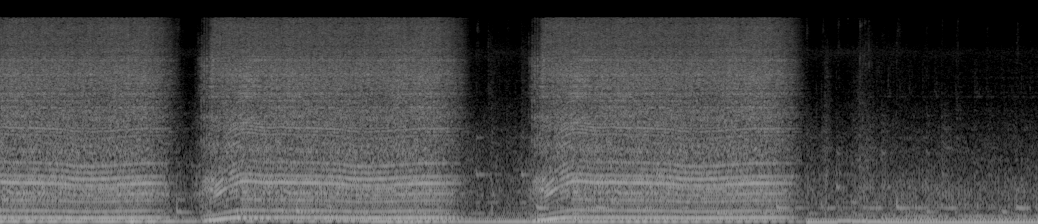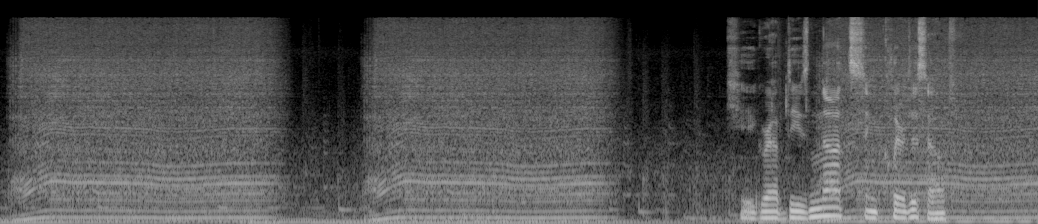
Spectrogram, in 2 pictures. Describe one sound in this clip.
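A chainsaw engine drones steadily and revs up again and again.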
